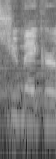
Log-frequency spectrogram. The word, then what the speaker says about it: Shoemaker: that problem with Shoemaker it's Shoemaker like it sounds and they'll go u-u-hched exactly that's why I say like you make shoes and they still go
